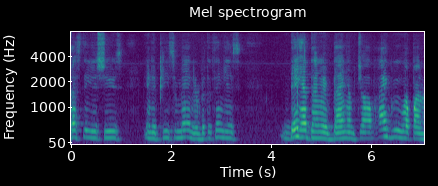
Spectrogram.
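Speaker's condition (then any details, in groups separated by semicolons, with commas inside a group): Cerebral palsy; speaks coherently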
